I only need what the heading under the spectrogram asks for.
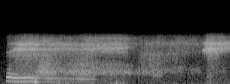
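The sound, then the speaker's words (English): A slow, deep breath drawn in and then released during a guided healing session, heard as a soft, airy hiss that swells, eases off and returns. “And just take a deep breath in with a good out breath.”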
